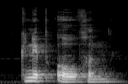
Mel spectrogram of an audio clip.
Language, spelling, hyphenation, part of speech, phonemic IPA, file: Dutch, knipogen, knip‧ogen, verb / noun, /ˈknɪpˌoː.ɣə(n)/, Nl-knipogen.ogg
- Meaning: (verb) to wink; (noun) plural of knipoog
